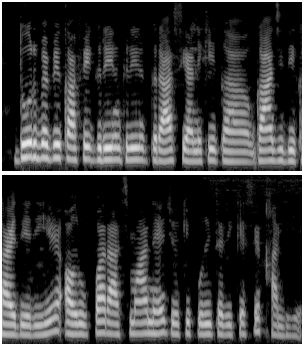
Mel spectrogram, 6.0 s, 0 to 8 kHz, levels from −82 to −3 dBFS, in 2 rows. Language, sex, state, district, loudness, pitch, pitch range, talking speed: Hindi, female, Jharkhand, Sahebganj, -23 LUFS, 190 Hz, 180-205 Hz, 250 wpm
